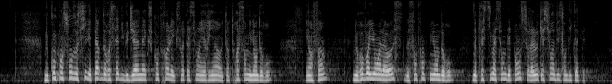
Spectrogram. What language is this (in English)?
French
